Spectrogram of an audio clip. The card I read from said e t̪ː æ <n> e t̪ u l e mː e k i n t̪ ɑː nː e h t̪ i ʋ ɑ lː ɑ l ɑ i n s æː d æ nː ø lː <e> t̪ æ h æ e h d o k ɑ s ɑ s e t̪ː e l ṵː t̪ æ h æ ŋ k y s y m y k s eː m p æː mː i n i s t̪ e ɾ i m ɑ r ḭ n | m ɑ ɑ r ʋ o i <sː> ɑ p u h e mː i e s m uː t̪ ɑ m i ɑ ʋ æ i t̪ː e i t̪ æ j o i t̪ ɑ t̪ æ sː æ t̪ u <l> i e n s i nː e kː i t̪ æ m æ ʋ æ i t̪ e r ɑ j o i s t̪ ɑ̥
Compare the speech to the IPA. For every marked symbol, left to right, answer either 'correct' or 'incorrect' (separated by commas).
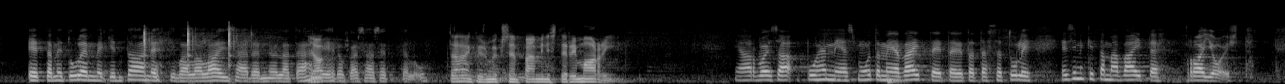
incorrect, incorrect, incorrect, correct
